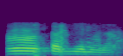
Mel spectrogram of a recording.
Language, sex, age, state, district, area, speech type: Tamil, female, 60+, Tamil Nadu, Ariyalur, rural, conversation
